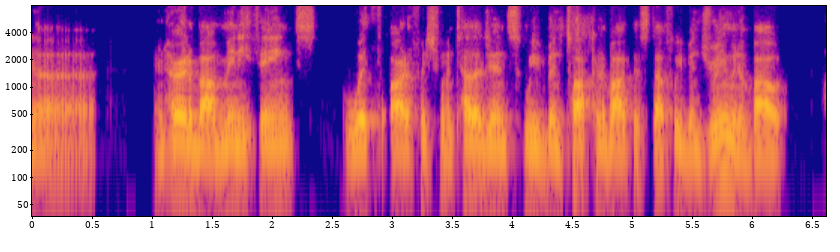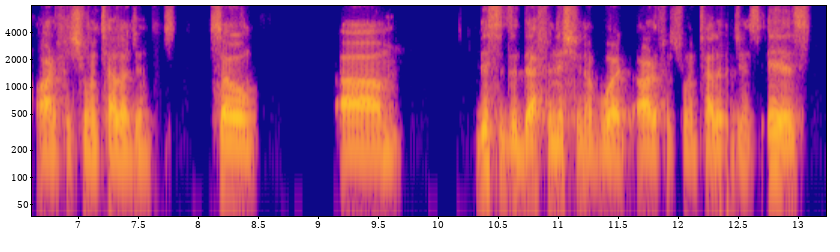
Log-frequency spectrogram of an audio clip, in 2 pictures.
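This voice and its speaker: A man's voice: fairly low pitch, gravelly, darkish tone, dry recording. A middle-aged man from Texas, giving a loose, rambling presentation to an audience with plenty of ums and restarts. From USA, San Antonio, Texas.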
